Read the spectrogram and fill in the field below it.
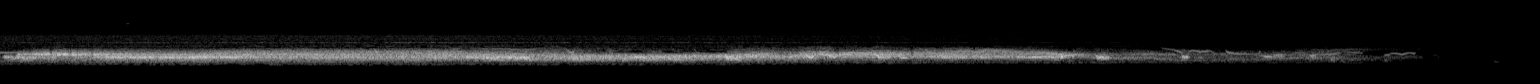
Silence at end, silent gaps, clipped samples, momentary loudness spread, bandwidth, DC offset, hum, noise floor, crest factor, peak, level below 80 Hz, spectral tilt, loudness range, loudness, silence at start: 1.35 s; none; under 0.1%; 19 LU; 4.3 kHz; under 0.1%; none; -81 dBFS; 16 dB; -8 dBFS; under -90 dBFS; 4 dB/octave; 17 LU; -22 LUFS; 0 s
